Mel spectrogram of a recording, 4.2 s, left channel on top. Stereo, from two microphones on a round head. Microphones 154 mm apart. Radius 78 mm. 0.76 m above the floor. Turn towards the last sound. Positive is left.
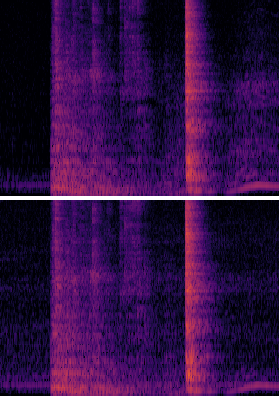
turn(degrees=-10)  # may be behind; listen again after turning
